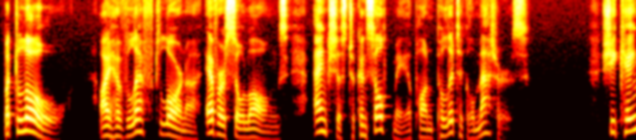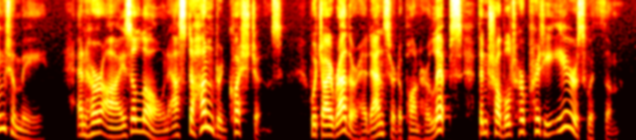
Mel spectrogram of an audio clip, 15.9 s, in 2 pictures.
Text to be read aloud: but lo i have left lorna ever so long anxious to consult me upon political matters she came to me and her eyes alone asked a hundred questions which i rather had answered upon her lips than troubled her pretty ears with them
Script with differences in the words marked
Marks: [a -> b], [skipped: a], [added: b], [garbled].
but lo i have left lorna ever so [long -> longs] anxious to consult me upon political matters she came to me and her eyes alone asked a hundred questions which i rather had answered upon her lips than troubled her pretty ears with them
